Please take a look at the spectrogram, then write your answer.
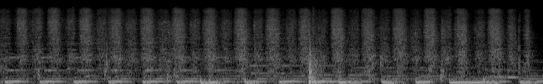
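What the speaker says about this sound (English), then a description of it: "use the large holes on a box grater in order to shred this apple" A Granny Smith apple is scraped down the large holes of a box grater, giving a steady run of rhythmic rasping strokes, close and fairly loud, with no talking.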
